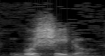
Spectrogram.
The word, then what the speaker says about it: Bushido: Bushido. Am I right about the pronunciation, interpreter?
